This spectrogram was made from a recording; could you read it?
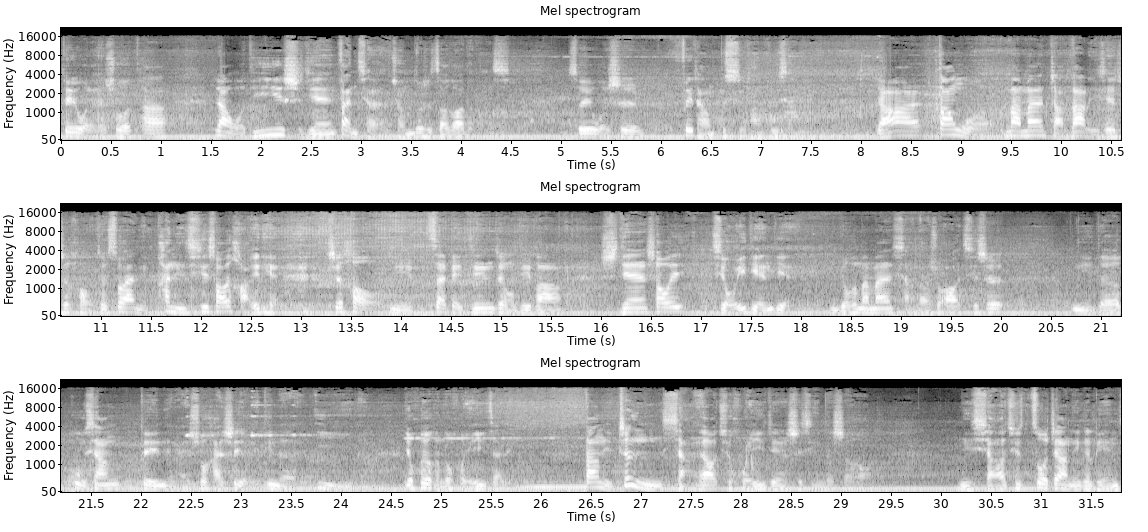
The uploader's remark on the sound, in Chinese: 在中秋之日的傍晚时分，在连云港的小河旁，他们边散步边聊天，便录制了这期伴随着自然环境音的“路边风”。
